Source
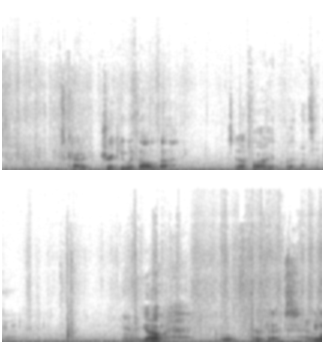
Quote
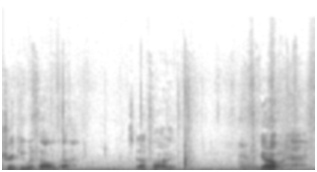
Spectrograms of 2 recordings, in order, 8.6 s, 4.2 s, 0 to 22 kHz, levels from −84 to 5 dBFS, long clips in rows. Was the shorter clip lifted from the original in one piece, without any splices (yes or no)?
no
